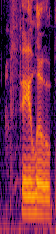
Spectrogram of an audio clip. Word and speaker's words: phthalo: Phthalo blue. – Phthalo blue. Oh, it has a P. It has a silent P.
